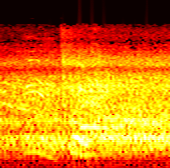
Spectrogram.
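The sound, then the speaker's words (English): A sharp metallic slam of a steel chair shot hitting a wrestler during a wrestling match cracks once over a loud, roaring crowd that stays dense and steady throughout. “Chair may be more deadly than those shots. Oh. And you can hear the shots.”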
